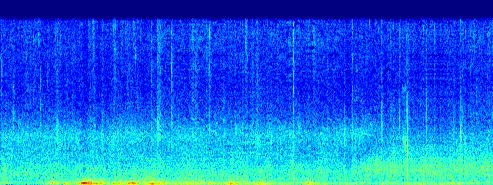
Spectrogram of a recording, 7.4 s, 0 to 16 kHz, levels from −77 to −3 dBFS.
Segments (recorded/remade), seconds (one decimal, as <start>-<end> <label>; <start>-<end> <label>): 0.0-2.2 recorded; 2.2-5.3 remade; 5.3-6.1 recorded; 6.1-6.8 remade; 6.8-7.4 recorded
